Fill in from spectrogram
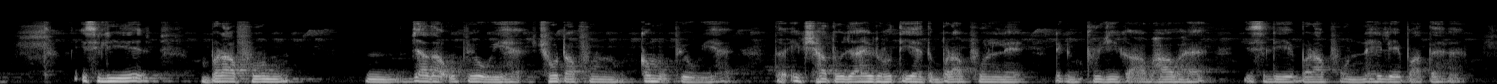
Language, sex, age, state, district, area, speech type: Hindi, male, 60+, Bihar, Samastipur, urban, spontaneous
